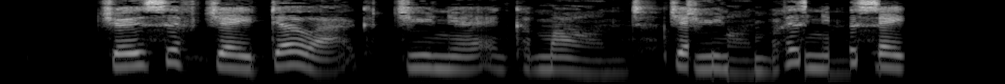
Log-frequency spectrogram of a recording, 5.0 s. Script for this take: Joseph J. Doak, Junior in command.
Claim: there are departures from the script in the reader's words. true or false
true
